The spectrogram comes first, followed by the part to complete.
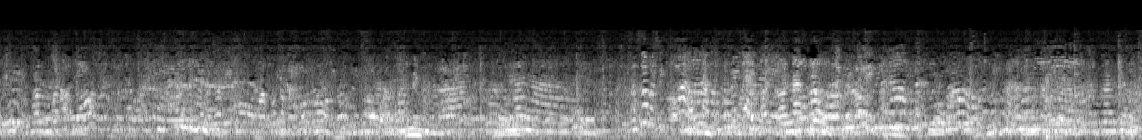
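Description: Many people talking at once: continuous overlapping chatter of a group of voices, none standing out.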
